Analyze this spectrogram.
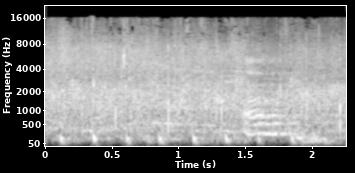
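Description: An audience applauds with steady, dense clapping that fills the whole moment, fairly loud and close, with a faint voice briefly rising through the clapping partway through.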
